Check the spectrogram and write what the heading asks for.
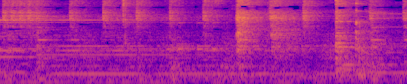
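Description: Background music with held notes and an occasional beat.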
